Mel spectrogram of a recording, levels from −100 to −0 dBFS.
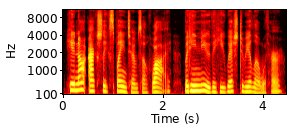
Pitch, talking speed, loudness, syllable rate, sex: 190 Hz, 255 wpm, -22 LUFS, 6.5 syllables/s, female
